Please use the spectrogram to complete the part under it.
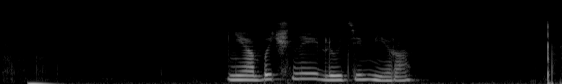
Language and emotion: Russian, neutral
